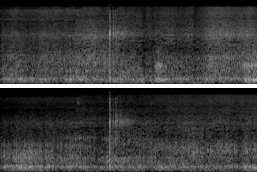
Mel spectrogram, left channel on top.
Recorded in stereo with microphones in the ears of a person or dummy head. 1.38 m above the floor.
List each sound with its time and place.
0.8 s a crack: 20° right (ahead or behind), 3 m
